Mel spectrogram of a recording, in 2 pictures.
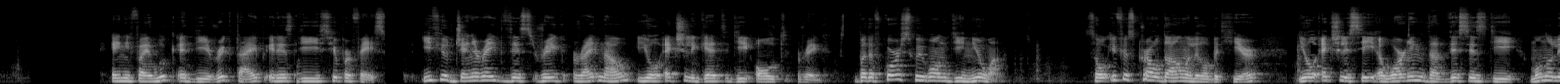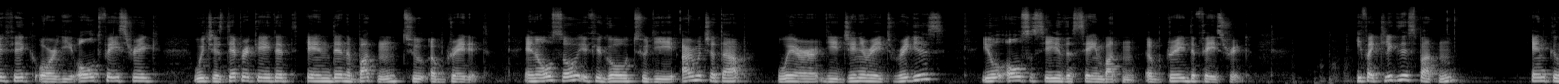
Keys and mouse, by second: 22.4 click, 30.1-31.1 drag.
